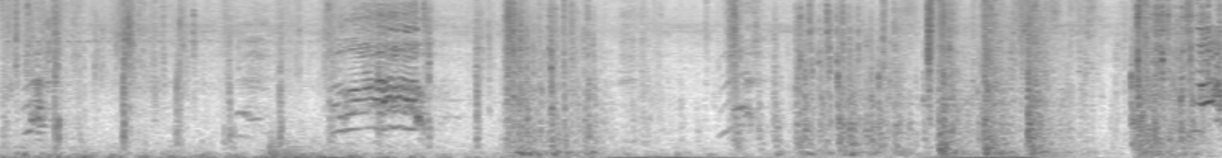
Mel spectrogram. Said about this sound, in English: Bangs on double doors.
